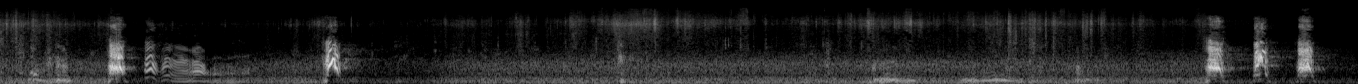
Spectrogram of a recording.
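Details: Pet Siberian Huskies and a Samoyed in fine weather: an isolated bark near the start and another a couple of seconds later, a long quiet stretch with faint low grumbles, then three quick sharp barks closing the clip.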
